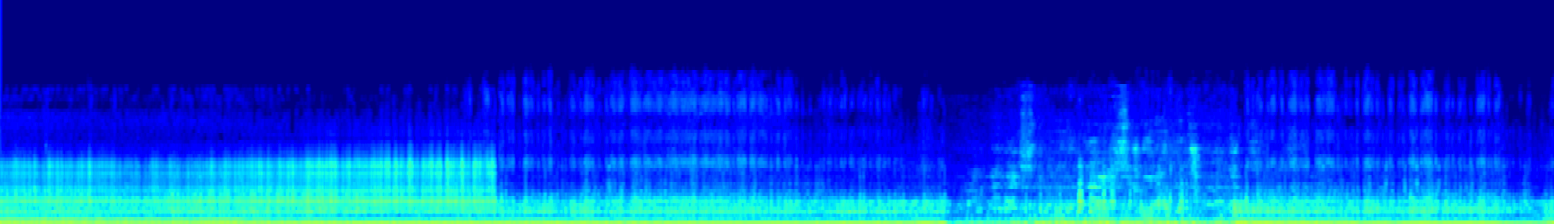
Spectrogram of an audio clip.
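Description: A small go-kart engine whines steadily up close, easing off briefly before picking up again.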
